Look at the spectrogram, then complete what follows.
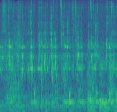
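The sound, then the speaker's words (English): A steady trickle of vinegar pouring into a small salad dressing cruet with measurement lines on it, with a continuous splashing gurgle and a slight rising tone as it fills, moderately quiet. “So, you just need a little bit of vinegar.”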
